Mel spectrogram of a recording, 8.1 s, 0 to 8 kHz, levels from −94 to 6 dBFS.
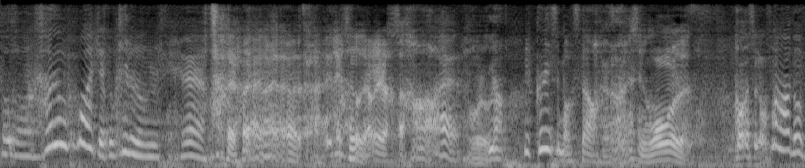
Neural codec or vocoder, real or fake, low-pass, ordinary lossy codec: codec, 16 kHz, 1 kbps, FunCodec, trained on Chinese and English, 50 frames a second; fake; 7.2 kHz; none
